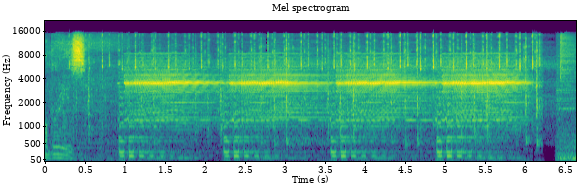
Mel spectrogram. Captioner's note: alarm sound; upbeat music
